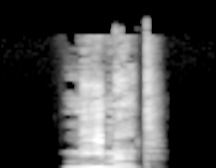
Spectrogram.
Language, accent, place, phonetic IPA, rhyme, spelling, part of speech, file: German, Germany, Berlin, [ˈneːmət], -eːmət, nehmet, verb, De-nehmet.ogg
- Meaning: second-person plural subjunctive I of nehmen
